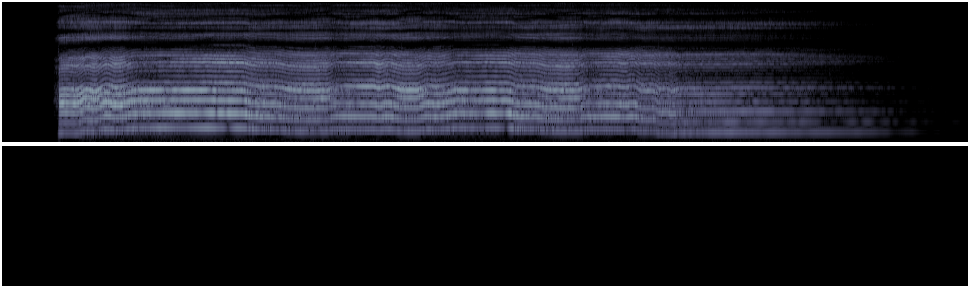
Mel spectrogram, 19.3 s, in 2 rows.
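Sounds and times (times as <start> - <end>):
woman singing with reverb in D: 0.6 - 9.0.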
